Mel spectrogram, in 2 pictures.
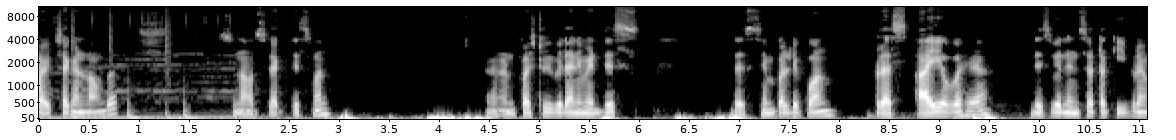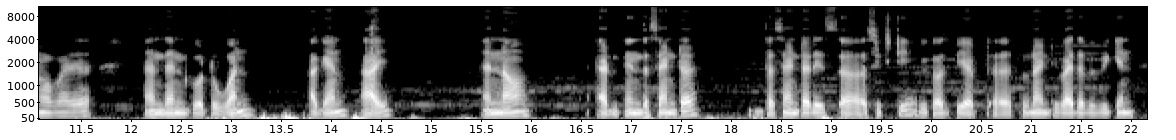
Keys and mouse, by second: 4.2 click, 9.3 i, 11.0-13.0 drag, 14.4 i, 15.8-17.5 drag, 19.8-21.0 drag.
